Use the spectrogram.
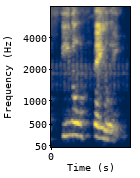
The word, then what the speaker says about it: phenolphthalein: or not if you have a substance called phenolphthalein that's how you pronounce that weird-looking word and it's a clear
